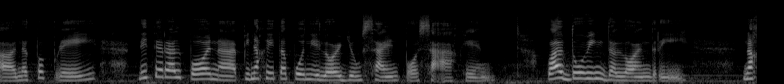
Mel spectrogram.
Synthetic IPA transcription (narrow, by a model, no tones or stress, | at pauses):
ʔnɐɡ̚pɐpɹɛjlit̪ɛɾɐlpo̞nɐpɪnɐkiːt̪ɐponɪloɹd̪jʊŋsajnposɐ̰ʔa̰ːkɪnwajld̪uːwɪŋd̪ɐlond̪ɾḭ | nɐ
